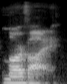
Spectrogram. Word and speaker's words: larvae: And in Latin, we pronounce that ending as in long I sound. Bursae, larvae.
